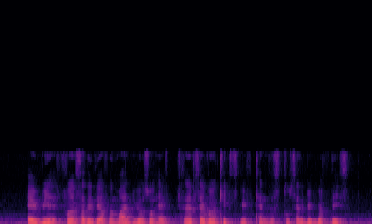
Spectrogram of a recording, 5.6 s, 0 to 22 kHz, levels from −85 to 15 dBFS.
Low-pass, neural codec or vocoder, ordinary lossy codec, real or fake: 7.2 kHz; none; none; real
